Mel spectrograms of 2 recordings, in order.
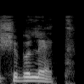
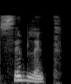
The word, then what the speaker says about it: Shibboleth: If he said, "No," then they said to him, "Now say Shibboleth," and he said Sibleth, for he couldn't manage to pronounce it right.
